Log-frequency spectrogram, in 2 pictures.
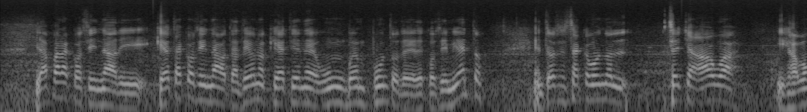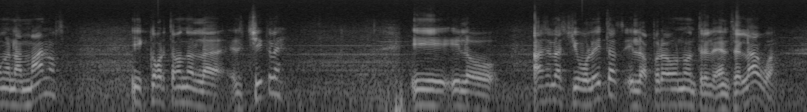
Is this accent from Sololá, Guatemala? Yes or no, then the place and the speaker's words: no; Melchor de Mencos, Petén, Guatemala; Yo crecí aquí en Melchor de Mencos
